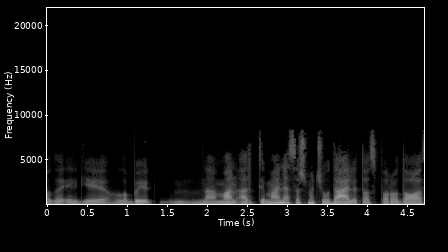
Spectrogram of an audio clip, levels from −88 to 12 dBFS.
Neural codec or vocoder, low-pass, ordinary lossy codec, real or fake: codec, 24 kHz, 0.9 kbps, WavTokenizer, large speech release; 10.8 kHz; MP3, 32 kbps; fake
